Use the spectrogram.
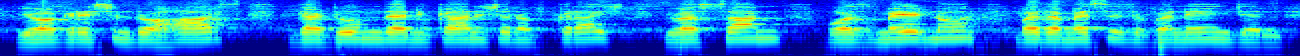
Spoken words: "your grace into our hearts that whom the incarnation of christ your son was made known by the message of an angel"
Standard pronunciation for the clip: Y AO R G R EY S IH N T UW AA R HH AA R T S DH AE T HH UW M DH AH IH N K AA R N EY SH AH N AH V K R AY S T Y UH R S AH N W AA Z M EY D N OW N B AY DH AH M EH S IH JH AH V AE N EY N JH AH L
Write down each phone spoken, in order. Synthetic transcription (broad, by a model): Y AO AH G R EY SH IH N T UW HH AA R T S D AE T HH UW M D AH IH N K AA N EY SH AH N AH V K R AY S T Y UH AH S AH N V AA Z M EY D N OW N B AY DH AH M EH S IH JH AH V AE N EY N JH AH L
